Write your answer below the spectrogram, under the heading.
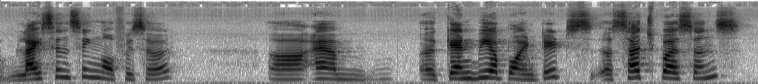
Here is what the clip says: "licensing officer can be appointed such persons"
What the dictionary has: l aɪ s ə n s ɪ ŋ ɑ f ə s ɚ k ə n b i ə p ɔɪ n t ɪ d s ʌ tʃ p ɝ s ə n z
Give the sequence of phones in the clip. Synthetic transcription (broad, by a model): l aɪ s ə n s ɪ ŋ ɑ f ə s ɚ k ə n b i ə p ɔɪ n t ɪ d s ʌ tʃ p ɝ s ə n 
